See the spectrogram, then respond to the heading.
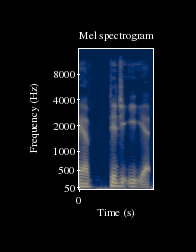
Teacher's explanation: >> Okay, step one, apply the D plus Y merger to the first two words. >> Did you crashes together and becomes didja.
